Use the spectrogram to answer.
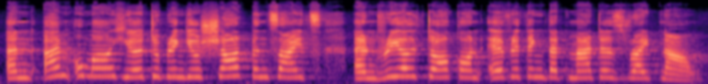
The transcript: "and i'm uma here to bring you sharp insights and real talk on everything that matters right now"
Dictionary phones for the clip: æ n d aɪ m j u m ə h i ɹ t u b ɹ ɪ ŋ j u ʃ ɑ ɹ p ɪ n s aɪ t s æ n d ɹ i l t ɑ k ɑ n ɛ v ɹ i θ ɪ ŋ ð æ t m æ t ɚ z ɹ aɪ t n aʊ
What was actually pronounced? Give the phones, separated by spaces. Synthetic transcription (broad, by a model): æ n d aɪ m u m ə h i ɹ t u b ɹ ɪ ŋ j u ʃ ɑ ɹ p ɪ n s aɪ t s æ n d ɹ i l t ɑ k ɑ n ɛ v ɹ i t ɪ ŋ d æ t m æ t ɚ z ɹ aɪ t n aʊ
